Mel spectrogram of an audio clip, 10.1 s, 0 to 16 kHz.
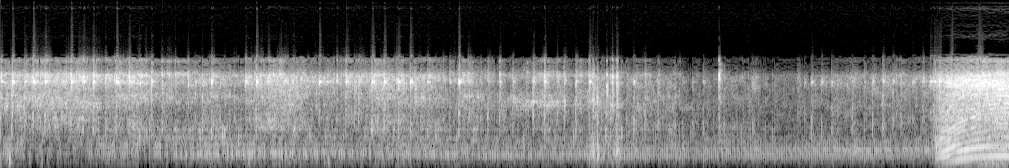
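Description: Two-stroke Husqvarna 240 chainsaw running at idle for most of the stretch, then revved hard near the end, its pitch sagging and wavering as it bites into the wood.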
